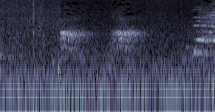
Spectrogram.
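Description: Meat frying in a pan, with a spatula click in the first half second. Then two short rasping animal calls, about half a second apart.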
